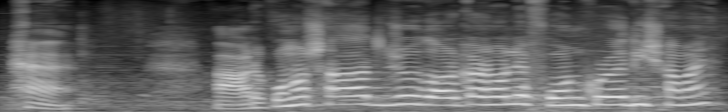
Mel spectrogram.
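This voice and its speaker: Man acting a high-pitched confident police officer. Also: sing-song. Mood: friendly, helpful. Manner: measured, explanatory, mixes in English terms. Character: male police officer, confident, explanatory, helpful friend of detective. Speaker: voice actor. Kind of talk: audio drama acting in Bengali detective story.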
